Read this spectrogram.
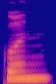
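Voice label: "gun", Mandarin Chinese, second tone, pronunciation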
